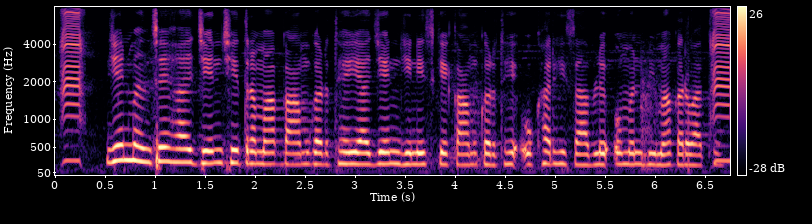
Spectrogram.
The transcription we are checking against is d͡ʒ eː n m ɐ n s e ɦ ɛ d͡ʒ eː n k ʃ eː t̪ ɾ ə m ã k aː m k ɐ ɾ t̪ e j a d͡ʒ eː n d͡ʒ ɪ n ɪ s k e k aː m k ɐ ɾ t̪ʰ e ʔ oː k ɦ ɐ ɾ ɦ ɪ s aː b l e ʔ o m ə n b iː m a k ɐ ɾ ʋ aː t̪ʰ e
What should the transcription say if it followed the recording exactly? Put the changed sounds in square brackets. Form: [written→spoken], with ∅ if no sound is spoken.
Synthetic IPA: d͡ʒ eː n m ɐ n s e ɦ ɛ d͡ʒ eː n k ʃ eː t̪ ɾ ə m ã k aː m k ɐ ɾ t̪ e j a d͡ʒ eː n d͡ʒ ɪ n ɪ s k e k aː m k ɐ ɾ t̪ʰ e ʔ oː k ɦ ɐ ɾ ɦ ɪ s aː b l e ʔ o m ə n b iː m a k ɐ ɾ ʋ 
